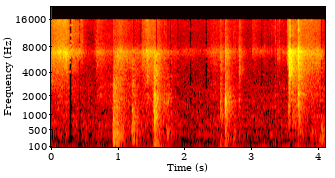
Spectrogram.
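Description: Handling noise from a stiff white mat board and a diamond painting canvas being shifted on a tabletop: about five short rustles and scrapes, the last one, near the end, the loudest.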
